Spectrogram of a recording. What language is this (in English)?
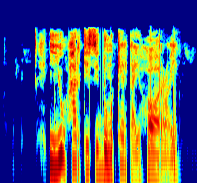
Esperanto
